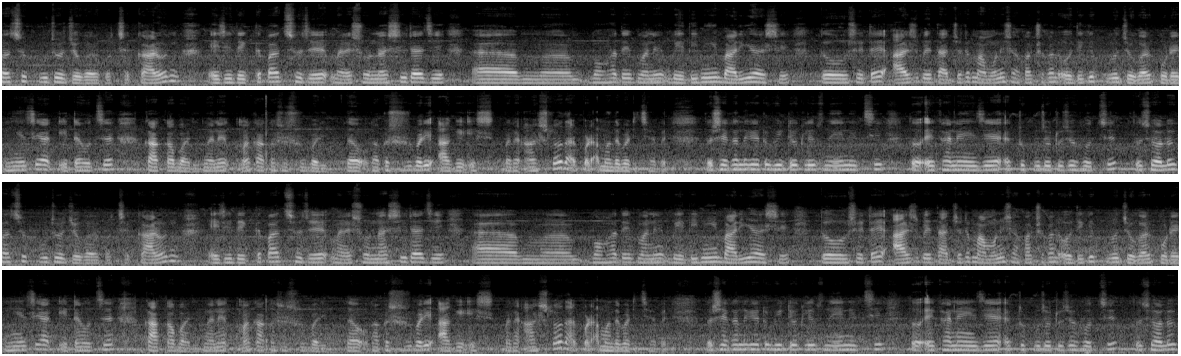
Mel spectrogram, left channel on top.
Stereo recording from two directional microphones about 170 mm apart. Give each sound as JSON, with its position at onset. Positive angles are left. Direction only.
{"t": 0.0, "sound": "speech", "side_deg": 15}
{"t": 11.3, "sound": "speech", "side_deg": 15}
